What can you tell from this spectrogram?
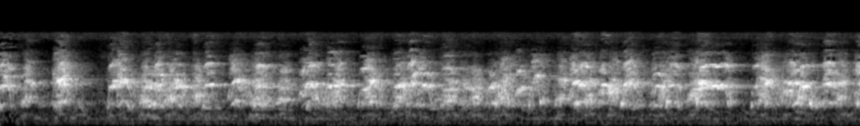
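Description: Dog barking and yipping over and over, a continuous run of short barks several a second, with a brief pause about a second in.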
